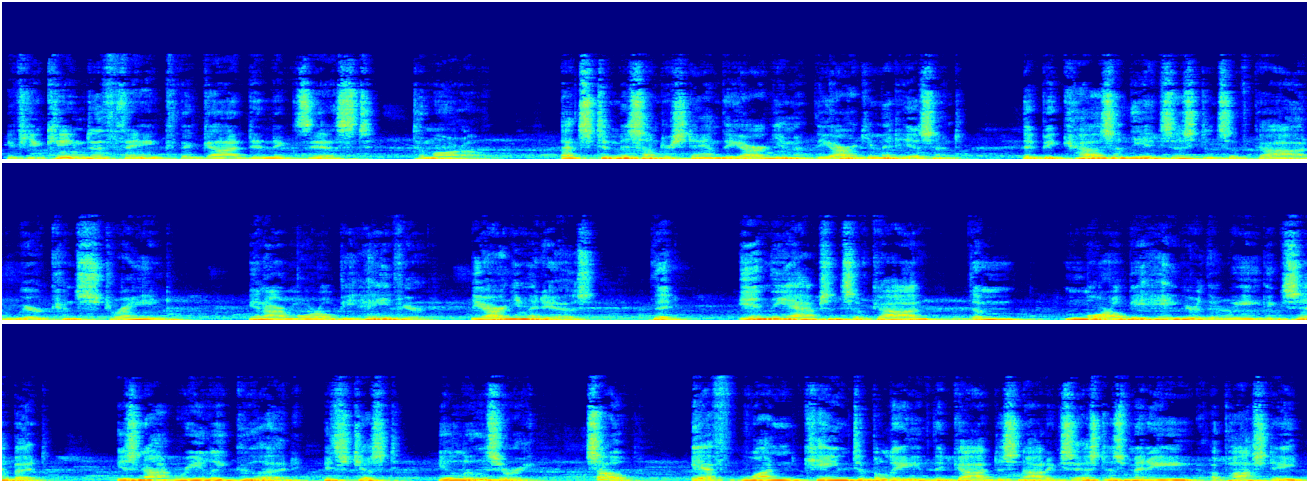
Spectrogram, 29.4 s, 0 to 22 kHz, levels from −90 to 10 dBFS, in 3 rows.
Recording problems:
off-mic speech; far
room echo; very slight; dies away in 0.2 s
chatter from many people; faint; throughout; 25 dB below the speech

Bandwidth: 14.5 kHz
